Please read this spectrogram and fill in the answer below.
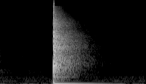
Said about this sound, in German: Und zwar gehst du jetzt mal ein bisschen vom Mikrofon weg mit dem Kopf. Ja. Und klatsch mal in die Hände. Kräftig.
